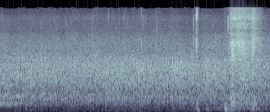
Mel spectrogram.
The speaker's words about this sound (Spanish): Dale un aplauso a ese Espíritu Santo, hermano.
